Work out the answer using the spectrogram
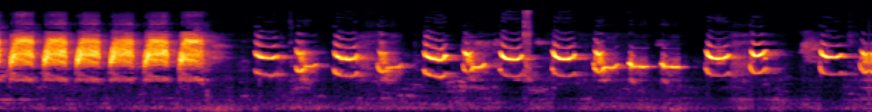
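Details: Long-tailed shrike from Madura singing a full masteran: five loud harsh buzzy notes repeated about twice a second, then a long run of quick looping whistled phrases rising and dropping in pitch.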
